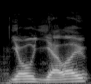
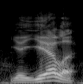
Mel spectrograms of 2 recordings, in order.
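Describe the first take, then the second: First: Said in the usual way. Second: "You're yellow" with a falling, taunting "yellow"; Western taunt. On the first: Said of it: "I guess that means cowardly". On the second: Shown as a demonstration. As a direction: sneer "You're yellow" like a cowboy. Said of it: "Always hear that in Westerns".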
